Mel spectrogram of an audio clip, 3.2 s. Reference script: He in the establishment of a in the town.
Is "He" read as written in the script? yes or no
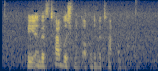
yes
